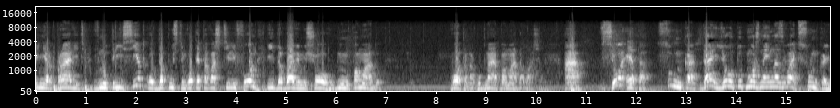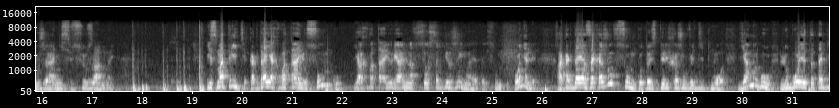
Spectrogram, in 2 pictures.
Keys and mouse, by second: 0.4 a, 1.4 middle click, 1.8 shift+d, 3.8-4.9 middle drag, 4.6 shift+a, 6.4 middle click, 7.7 middle click, 9.0-12.2 drag, 10.9 Tab, 14.5-16.6 drag, 21.9 g, 29.1-30.5 drag, 31.5 g.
